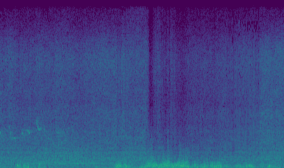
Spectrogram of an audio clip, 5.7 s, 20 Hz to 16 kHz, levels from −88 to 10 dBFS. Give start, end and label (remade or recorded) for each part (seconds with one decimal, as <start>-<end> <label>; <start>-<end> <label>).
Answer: 0.0-4.5 recorded; 4.5-5.2 remade; 5.2-5.7 recorded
